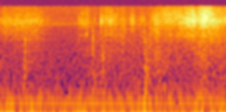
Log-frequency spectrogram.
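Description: Near silence, with faint rustling of paper sheets being handled, swelling near the end, over a low steady hum.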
